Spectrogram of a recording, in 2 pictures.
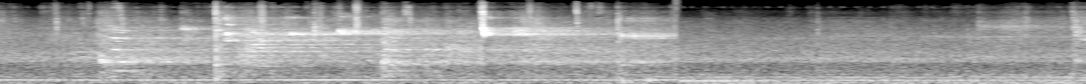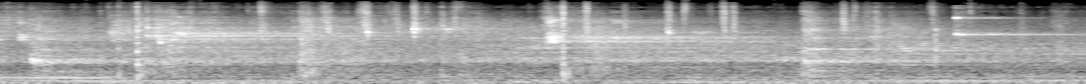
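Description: Tennis balls struck by racquets and bouncing on an indoor hard court during two rallies: sharp pops at irregular intervals, a few in the first few seconds and more in the middle. Underneath runs a steady bed of sustained low tones that shift pitch every few seconds.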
